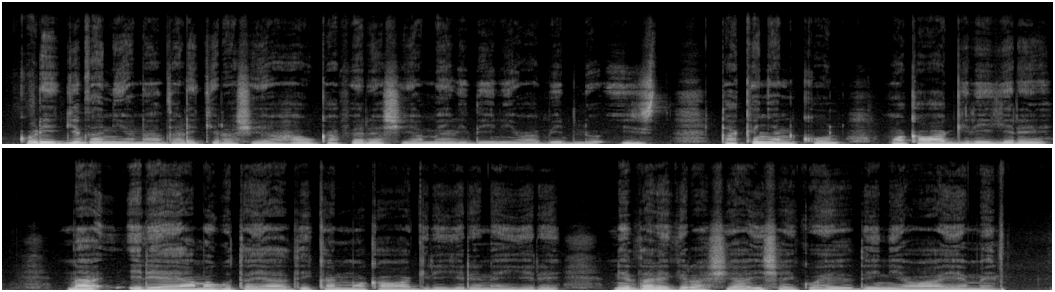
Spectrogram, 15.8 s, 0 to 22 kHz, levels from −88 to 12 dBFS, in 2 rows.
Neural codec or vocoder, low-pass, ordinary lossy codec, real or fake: none; 19.8 kHz; none; real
